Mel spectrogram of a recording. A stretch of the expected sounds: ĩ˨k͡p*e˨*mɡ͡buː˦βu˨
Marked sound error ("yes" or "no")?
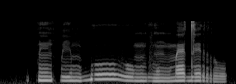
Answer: yes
